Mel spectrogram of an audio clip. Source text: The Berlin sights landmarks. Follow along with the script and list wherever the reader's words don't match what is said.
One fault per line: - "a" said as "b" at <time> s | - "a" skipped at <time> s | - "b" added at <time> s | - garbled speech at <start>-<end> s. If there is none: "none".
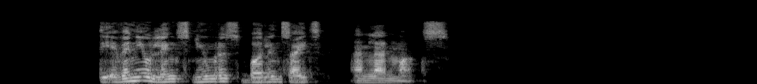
- "avenue links numerous" added at 1.1 s
- "and" added at 3.5 s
